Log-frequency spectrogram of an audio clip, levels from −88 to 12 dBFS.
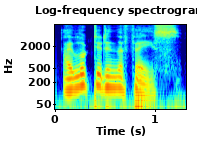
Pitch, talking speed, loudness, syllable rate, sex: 130 Hz, 275 wpm, -17 LUFS, 6.4 syllables/s, male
